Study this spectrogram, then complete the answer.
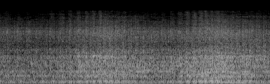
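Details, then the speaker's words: Renault Alpine V6 Turbo idling roughly with an irregular firing beat and shaky rumble, a cylinder dropping out; owner suspects a stuck fuel injector. "ich gestern gesehen, wie er gezündet hat , aber ich denke, dass es sich um eine festsitzende Einspritzdüse handelt ."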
